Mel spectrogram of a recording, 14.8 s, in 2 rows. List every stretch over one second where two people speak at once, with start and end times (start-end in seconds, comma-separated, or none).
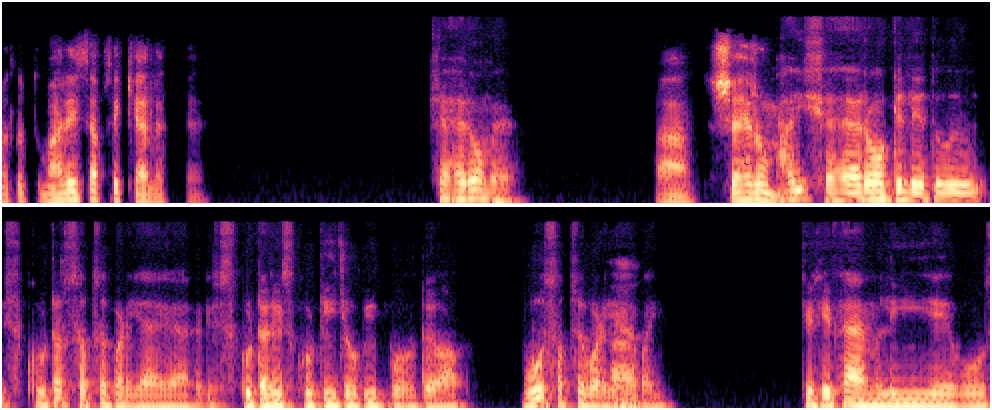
none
